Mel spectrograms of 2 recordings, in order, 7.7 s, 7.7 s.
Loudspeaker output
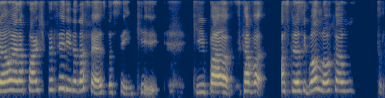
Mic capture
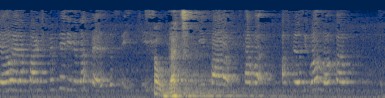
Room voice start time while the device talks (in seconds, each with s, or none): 2.9 s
